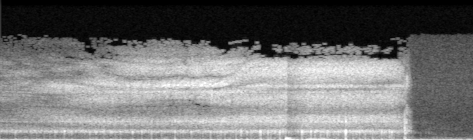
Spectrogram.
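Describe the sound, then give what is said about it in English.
Vape coil crackling through a steady airy hiss of a long drag taken at turned-down wattage, with a few sharp pops late on, before the sound cuts off abruptly after about three seconds. “You can still hear that crackle, baby.”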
